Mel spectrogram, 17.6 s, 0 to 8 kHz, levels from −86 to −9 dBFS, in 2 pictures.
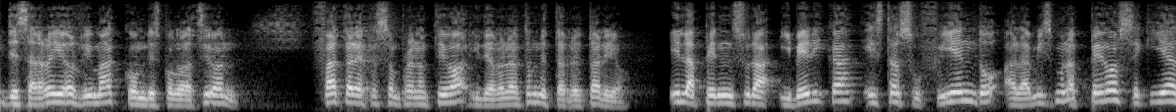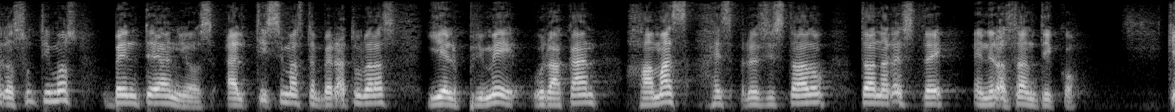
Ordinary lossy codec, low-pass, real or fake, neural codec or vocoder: none; none; fake; codec, 16 kHz, 0.4 kbps, LongCat-Audio-Codec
